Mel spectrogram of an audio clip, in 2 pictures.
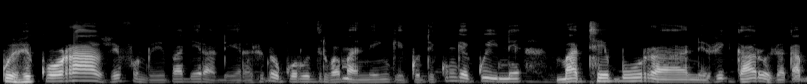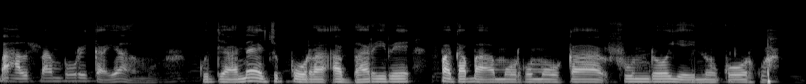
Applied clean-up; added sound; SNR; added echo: none; none; none; none.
